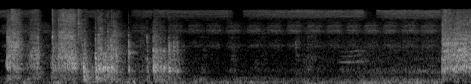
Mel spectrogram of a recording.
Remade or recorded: recorded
